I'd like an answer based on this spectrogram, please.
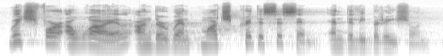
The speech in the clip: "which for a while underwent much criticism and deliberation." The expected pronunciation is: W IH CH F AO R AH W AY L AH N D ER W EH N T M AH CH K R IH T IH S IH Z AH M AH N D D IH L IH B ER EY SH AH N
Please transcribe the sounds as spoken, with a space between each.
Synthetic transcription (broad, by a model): W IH CH F AO R AH W AY L AH N D ER W EH N T M AH CH K R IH T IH S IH S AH M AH N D D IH L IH B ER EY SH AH N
